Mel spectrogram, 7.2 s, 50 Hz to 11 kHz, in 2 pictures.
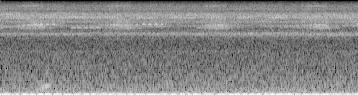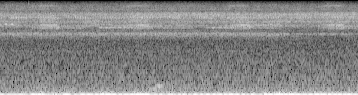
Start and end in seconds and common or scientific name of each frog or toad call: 0.3	0.6	Leptodactylus latrans
4.9	5.3	Leptodactylus latrans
